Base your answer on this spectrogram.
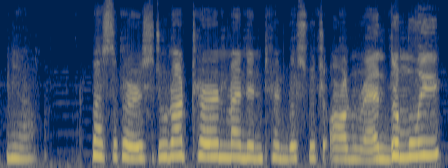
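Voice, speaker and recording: A high-pitched woman with a cold, sniffling as she chats with her livestream viewers. She talks bubbly and loose, swears now and then, and reads creepy stories aloud. Soft music plays faintly behind her. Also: fairly even intonation, unhurried, rough recording. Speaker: streamer reading creepypasta. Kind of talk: casual livestream chat and reading aloud.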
